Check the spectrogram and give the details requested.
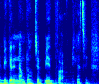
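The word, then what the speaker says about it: Svedberg: তার নামটা হচ্ছে বেদবার্কের। বেদবারক বেদবার। ঠিক আছে? বেদবার। তো এই জায়গায় এসটা সাইলেন্ট থাকে।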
